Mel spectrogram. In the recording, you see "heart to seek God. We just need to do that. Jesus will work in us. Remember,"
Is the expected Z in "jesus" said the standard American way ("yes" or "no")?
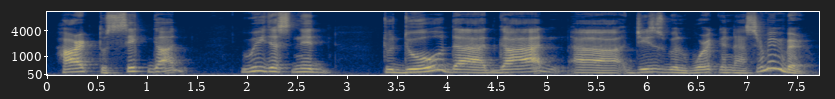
no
